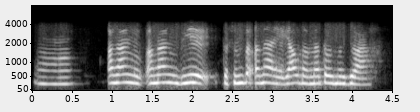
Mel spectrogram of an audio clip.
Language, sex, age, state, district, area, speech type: Manipuri, female, 18-30, Manipur, Kangpokpi, urban, conversation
